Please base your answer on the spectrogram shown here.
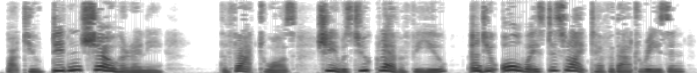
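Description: A woman doing a timid spinster schoolmistress, high and tearful, shrill outbursts, dry close sound. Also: expressive, normal speed, dark tone, no echo. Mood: hysterical, accusing. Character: timid middle-aged spinster schoolmistress, turned hysterical.

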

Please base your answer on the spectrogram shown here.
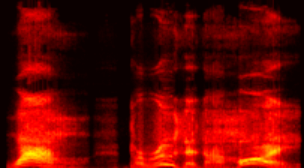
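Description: Hammy gravelly game announcer, high-pitched for a man, swoops all over the place, loves the carnage. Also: wildly swooping pitch, takes it slowly, pushed and bright, no room sound, heavily acted. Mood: excited, bellowing. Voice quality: gravelly, raspy. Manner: hammy, wisecracking, often bellowing. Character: bombastic, gleefully violent male arena combat sports announcer. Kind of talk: over-the-top sports commentary for a video game.

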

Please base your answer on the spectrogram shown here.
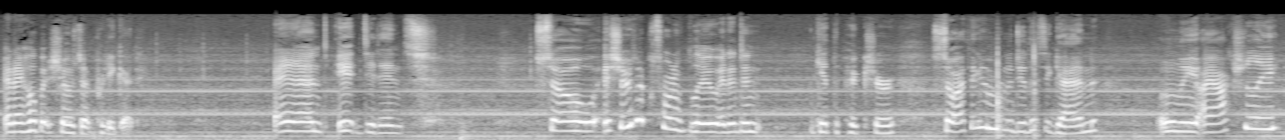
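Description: High-voiced stuffy woman chatting thru a craft how-to at her table, faint pump hum behind. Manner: chatty, apologetic asides while working. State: congested, stuffy nose. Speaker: craft tutorial host. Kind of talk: casual craft tutorial narration. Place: home craft table, indoors.

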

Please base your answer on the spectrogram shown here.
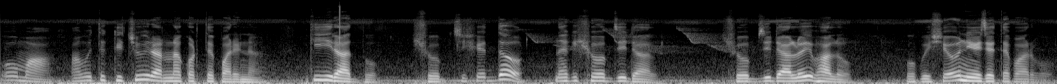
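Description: Man acting grumbling slow-talking cartoon everyman. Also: a little high, animated, a little mellow, a little hiss or hum. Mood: delighted. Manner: talks to himself, exclaiming, sighing. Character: Sharif, grumbling poor bachelor office worker, kind-hearted. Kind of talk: animated folk tale voice acting.

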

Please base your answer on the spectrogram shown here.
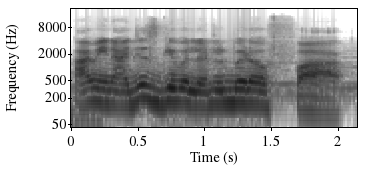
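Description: A man's voice: fairly high pitch, expressive, a little fast, faint music behind. A young man with a mixed Indian and Canadian accent reviewing a tech tool in casual, filler-heavy chat from a home room. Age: young adult. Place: home room lit by neon lights.

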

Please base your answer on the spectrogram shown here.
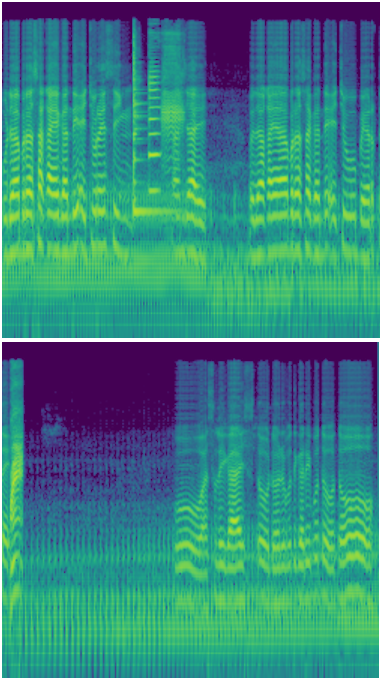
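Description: High-voiced young man vlogging over engine noise. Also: normal speed, long pauses. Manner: excitable, slangy, chatty, bursts of loud enthusiasm. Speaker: motovlogger. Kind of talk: casual motorcycle test-ride vlog. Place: outdoors on a moving motorcycle on town streets. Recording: loud engine and traffic noise.

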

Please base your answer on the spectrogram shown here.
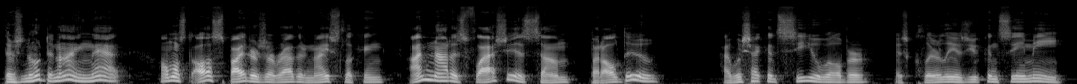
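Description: A man's voice: mid-range voice, expressive, normal speed, gravelly, pitched above the performer's own voice. A man voicing a small, kindly female spider in a children's storybook, thin-voiced, poised and matter-of-fact. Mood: self-assured. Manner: matter-of-fact, slightly fancy speech.

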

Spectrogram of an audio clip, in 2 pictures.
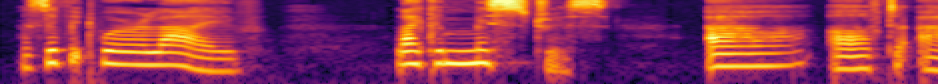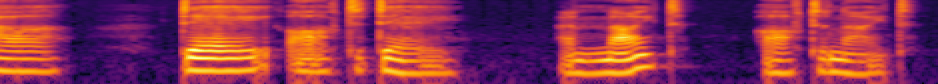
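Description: A woman voice-over artist delivering a scripted dramatic monologue in a deliberate, theatrical manner with measured pauses. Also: low-pitched, creaky.

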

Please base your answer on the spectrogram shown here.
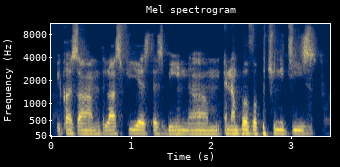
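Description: A man's voice: on the low side, monotone, brisk, a bit bright, slightly rough, no echo, low-quality recording. A man asking questions from the audience, hesitant with many ums.

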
